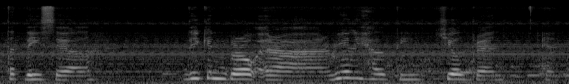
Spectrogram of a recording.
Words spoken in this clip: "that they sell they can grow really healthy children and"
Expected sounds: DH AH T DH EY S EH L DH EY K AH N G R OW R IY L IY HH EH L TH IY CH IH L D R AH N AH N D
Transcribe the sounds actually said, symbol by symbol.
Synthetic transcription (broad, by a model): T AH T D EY S EH L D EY K AH N G R OW R IY L IY HH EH L T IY CH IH L D R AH N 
